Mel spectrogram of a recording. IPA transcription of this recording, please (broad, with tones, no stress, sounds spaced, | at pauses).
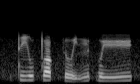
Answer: t̪ iː˧ w t̪ ɔː˧ k̚ s uː˨˩ j n̪ ɵ˧ t̚ w yː˨˧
